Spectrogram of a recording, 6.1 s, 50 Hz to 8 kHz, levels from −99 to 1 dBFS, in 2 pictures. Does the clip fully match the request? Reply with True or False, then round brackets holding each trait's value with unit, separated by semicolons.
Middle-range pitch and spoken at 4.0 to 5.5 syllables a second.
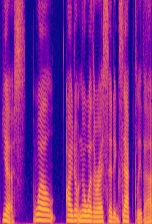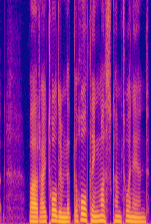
True (170 Hz; 5.2 syllables/s)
